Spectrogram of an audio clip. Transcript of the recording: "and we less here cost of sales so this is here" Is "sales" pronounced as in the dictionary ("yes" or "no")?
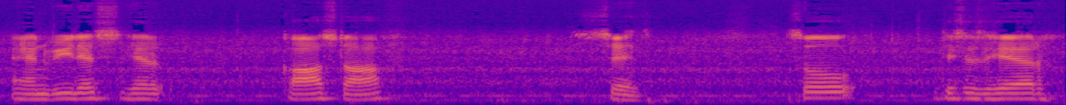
no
